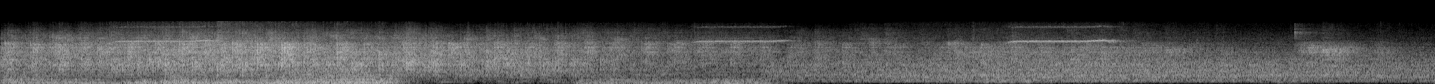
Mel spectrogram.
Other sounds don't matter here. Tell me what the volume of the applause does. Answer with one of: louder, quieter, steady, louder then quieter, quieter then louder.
quieter.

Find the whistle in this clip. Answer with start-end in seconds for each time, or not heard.
1.2-2.1, 6.8-8.0, 10.1-11.3.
